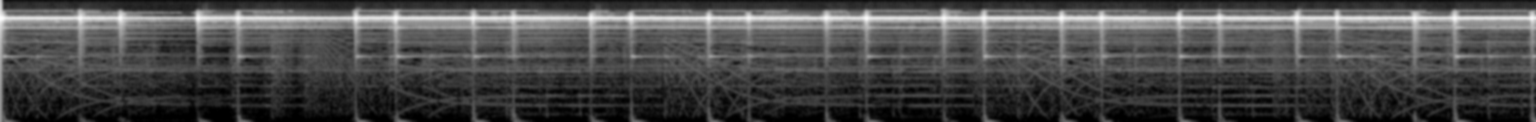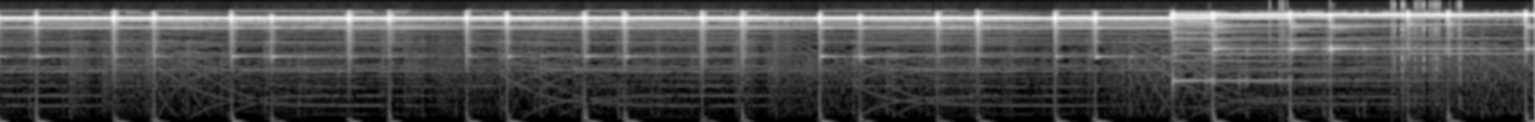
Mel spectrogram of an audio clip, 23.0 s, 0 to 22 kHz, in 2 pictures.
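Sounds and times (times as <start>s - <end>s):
high-pitched tone: 19.7s - 23.0s.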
